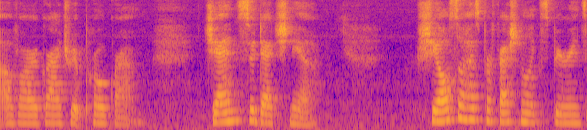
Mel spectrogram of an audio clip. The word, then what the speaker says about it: Serdetchnaia: Notice how I did not pronounce the second T, something that I've learned.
